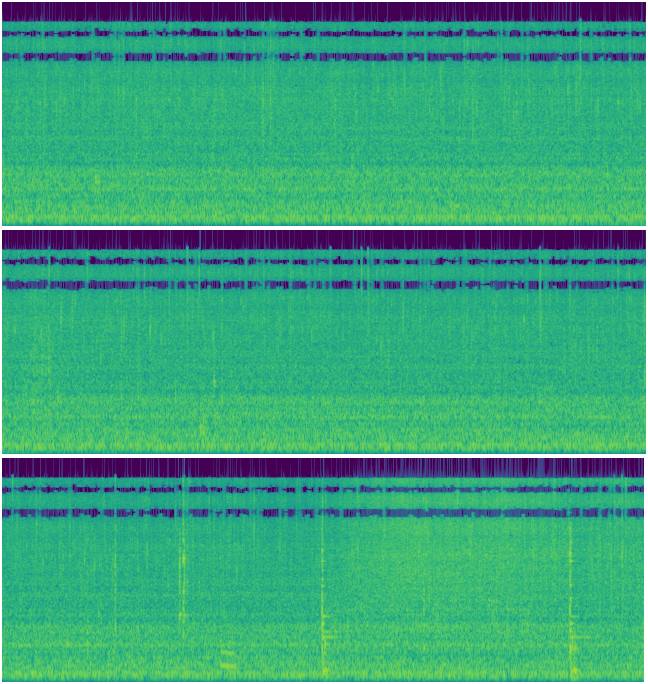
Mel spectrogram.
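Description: Chopped onions frying in oil in a wok, a steady sizzle. The sizzle gets louder near the end, with a few sharp taps.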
